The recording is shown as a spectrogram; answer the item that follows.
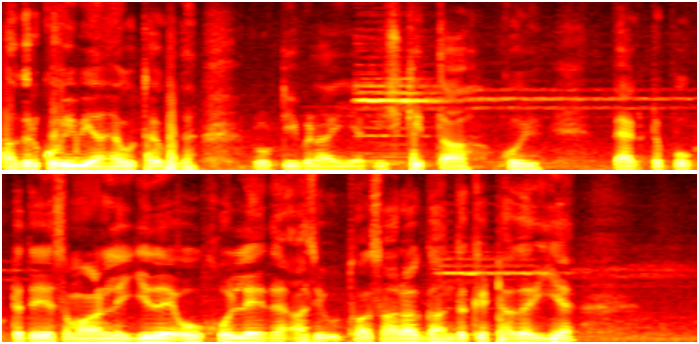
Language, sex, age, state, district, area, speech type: Dogri, male, 18-30, Jammu and Kashmir, Kathua, rural, spontaneous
